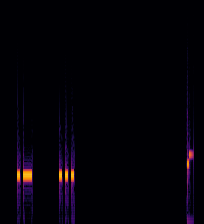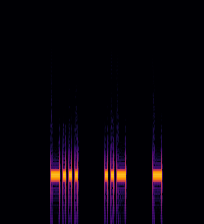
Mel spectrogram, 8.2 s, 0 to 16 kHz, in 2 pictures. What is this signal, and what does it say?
Morse code, heard as a keyed tone, about 20 wpm, spaced as for 11 wpm, 690 Hz. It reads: AS BUT
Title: 3x Character Spacing - Top 100 Words - 20wpm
